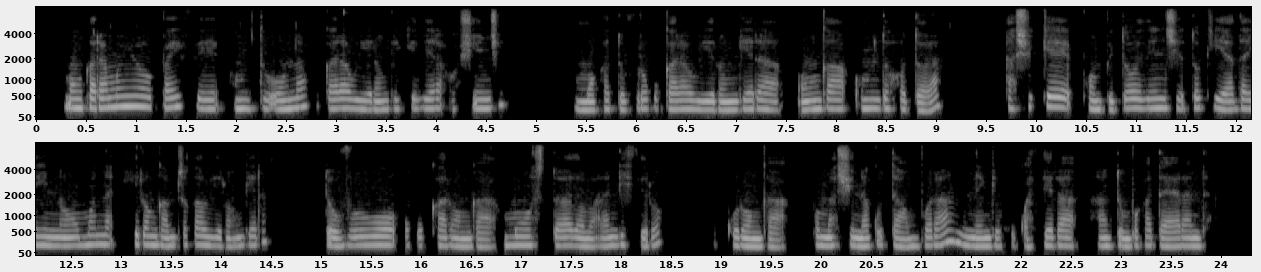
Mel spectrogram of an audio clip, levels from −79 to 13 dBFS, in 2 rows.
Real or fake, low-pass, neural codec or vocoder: real; 7.2 kHz; none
